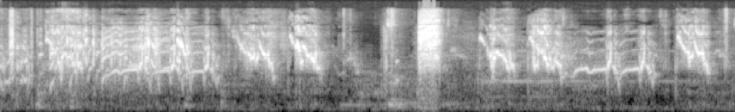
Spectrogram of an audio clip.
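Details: Budgerigar chatter used to get pet budgies to breed: buzzy, scratchy warbling with gliding whistled notes and one loud harsh burst midway.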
